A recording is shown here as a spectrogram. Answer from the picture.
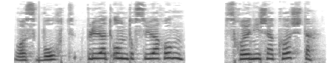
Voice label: "koste", alsace; medecine

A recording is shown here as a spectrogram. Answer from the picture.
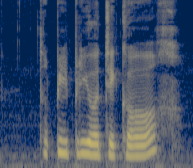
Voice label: "bibliothekar", alsace

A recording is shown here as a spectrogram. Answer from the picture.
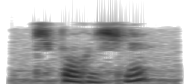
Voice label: "sparichle", Alsace

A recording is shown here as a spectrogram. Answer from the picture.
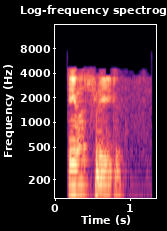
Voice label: "ewer", alsace

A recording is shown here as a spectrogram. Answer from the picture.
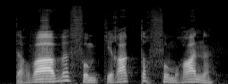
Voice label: "dirakter", alsace

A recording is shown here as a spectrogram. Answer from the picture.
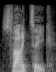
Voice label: "warikzej", Alsace

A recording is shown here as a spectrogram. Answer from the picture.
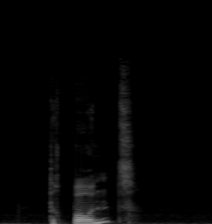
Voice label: "band", alsace

